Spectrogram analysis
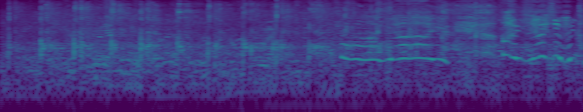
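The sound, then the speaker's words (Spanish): Steady clip-clop of horse hooves from a horse-drawn carriage arriving to pick someone up, a regular rhythmic beat, with voices talking over it and a brief high-pitched tone near the end. “Que Juan Carlos me viene a buscar en coche de caballos, mirad.”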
